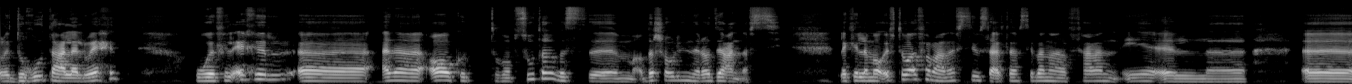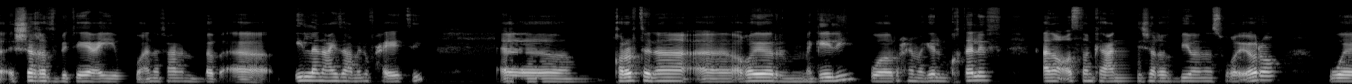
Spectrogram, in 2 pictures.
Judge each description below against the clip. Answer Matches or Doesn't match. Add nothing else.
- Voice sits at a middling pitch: Matches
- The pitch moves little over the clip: Doesn't match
